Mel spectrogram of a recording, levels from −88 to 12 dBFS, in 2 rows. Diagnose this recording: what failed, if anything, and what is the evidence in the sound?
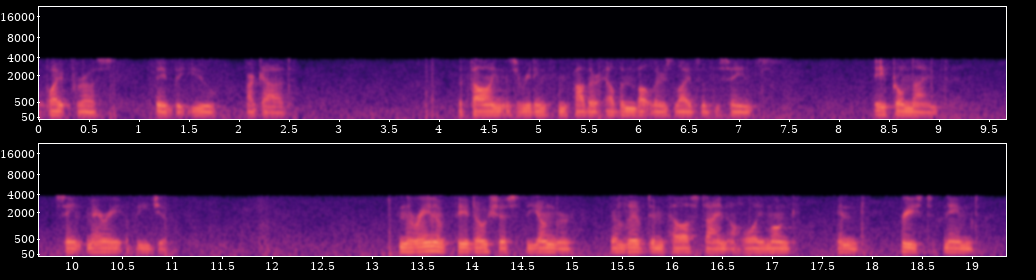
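Call processing. Comfort noise in place of the background at 0.78–1.18, 1.86–4.2, 7.32–8.36, 11.06–13.28, 15.1–15.38 and 17.28–18.3 s. Steady, featureless hiss, about 2 to 3 dB quieter in the first, third and fifth. Likely discontinuous transmission.

Sound dropped by the voice detector at 5.18–5.20 s and 13.26–13.28 s, just before "the reign of". Brief noise fills. Likely the detector took sound for background and stopped sending.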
